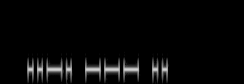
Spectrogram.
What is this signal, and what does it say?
Morse code, heard as a keyed tone, about 25 wpm, 700 Hz. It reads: FOI
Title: USA Call Sign Postfixes - 3 Letters 25wpm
